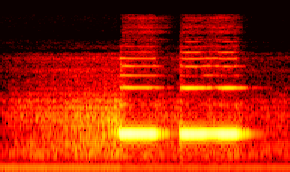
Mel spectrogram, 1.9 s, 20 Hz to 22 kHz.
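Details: Cobra 142 GTL CB base station: a pure, steady whistle at about 900 Hz in short bursts at constant pitch whenever the volume is turned 3/4 up or more. Interference fed into the audio was traced to the shielded black wire at the mic plug.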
